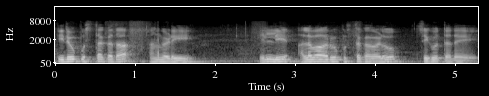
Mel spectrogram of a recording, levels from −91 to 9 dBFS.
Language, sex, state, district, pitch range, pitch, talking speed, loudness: Kannada, male, Karnataka, Bangalore, 120-145 Hz, 135 Hz, 80 wpm, -18 LUFS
